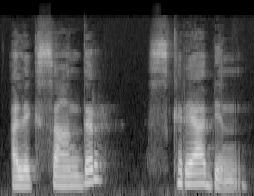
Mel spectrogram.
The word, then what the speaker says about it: Alexander Scriabin: all-time competitor in moscow conservatory was alexander scriabin alexander scriabin both Rachmaninoff and scriabin studied with a very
